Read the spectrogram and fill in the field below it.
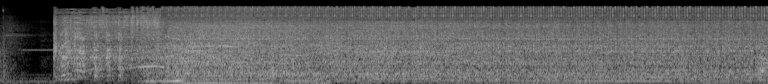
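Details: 2004 Toyota Matrix, manual, 111,000 miles, which had an idle problem and fault code after sitting long. First start after refitting the idle control valve, MAF cleaned: brief crank, clean catch, steady even idle with no hunting or surging.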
